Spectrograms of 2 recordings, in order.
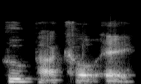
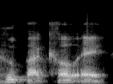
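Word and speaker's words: ὑπακοή: Testament word for obedience, the Greek is hupakoe, 4 syllables there, hupakoe.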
